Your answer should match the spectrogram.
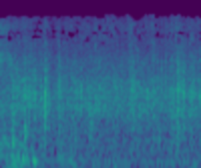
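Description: Diced vegetables and oil sizzling gently in a large skillet on high heat while chilled cooked rice is scraped out of a plastic container into the pan, with faint scrapes and ticks from a silicone spatula.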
